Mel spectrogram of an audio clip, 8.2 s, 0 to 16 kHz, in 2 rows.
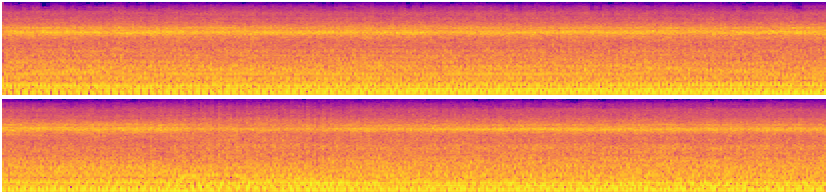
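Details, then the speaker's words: John Deere Hydro 175 lawn tractor after restoration with new blades and deck repair, PTO being tested; small single-cylinder runs steady and even, brief dip in speed around five seconds, then settles; normal running, everything works. "Cool. Yeah, everything works."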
